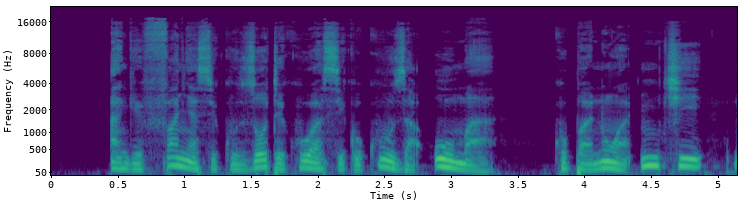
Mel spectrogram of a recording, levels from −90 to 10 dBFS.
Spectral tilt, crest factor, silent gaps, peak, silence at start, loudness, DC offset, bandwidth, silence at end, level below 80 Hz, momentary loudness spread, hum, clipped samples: -5.5 dB/octave; 16 dB; none; -12 dBFS; 0.45 s; -28 LUFS; under 0.1%; 17.5 kHz; 0.05 s; -46 dBFS; 10 LU; none; under 0.1%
